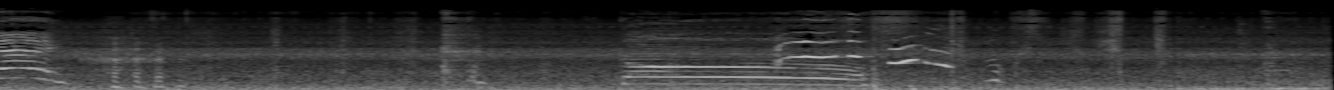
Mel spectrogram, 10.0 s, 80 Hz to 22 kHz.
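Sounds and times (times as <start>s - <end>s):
outdoor background noise: 0.0s - 10.0s
small child squealing: 5.7s - 7.6s.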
